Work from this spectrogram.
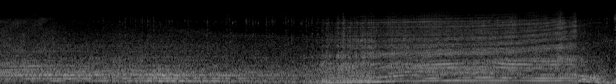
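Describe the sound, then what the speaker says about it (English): A turbocharged, nitrous-fed drag race car at a raceway spools up, a loud rising whine climbing in pitch over a roaring engine, sweeping upward then holding high before cutting off near the end. "Listen to the turbo car spooling up."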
